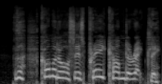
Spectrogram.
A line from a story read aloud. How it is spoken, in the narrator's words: gasped a midshipman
